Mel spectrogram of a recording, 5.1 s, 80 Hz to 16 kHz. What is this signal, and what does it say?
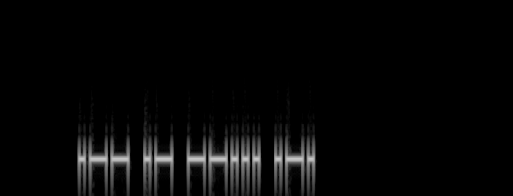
Morse code, heard as a keyed tone, about 22 wpm, 700 Hz. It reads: WA7R
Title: USA Call Signs - 4 Characters - Repeated 2x - 22wpm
